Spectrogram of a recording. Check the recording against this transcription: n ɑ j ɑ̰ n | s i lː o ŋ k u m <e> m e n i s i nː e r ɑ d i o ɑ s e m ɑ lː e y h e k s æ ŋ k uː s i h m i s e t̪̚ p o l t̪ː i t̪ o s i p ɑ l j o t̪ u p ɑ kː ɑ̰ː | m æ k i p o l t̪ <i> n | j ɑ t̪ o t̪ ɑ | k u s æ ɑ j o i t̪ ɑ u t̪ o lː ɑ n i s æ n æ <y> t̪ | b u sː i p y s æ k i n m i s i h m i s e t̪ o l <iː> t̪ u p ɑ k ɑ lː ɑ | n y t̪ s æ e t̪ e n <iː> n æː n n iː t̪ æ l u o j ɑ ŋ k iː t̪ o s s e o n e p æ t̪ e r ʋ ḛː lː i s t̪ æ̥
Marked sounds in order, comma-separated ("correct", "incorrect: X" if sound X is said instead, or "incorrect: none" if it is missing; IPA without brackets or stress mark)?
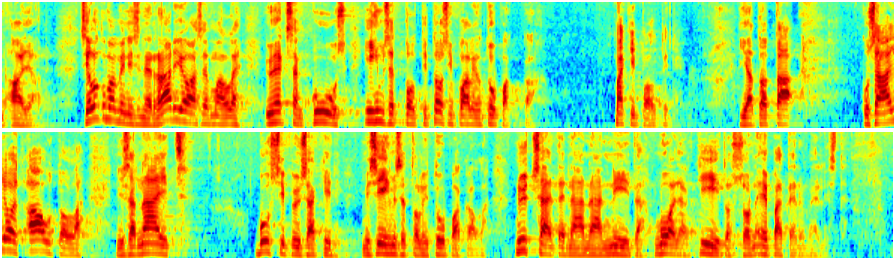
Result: incorrect: æ, correct, incorrect: i, incorrect: i, incorrect: æː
